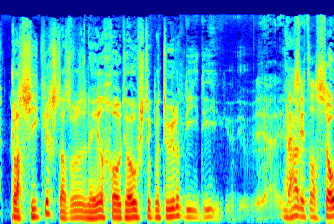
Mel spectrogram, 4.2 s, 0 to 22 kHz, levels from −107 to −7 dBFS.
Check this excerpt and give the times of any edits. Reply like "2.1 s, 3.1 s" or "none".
2.3 s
